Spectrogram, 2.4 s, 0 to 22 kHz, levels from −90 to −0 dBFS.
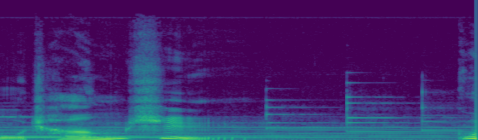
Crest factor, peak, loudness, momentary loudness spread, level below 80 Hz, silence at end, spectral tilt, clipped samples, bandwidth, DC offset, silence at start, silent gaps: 18 dB; -6 dBFS; -22 LUFS; 17 LU; -52 dBFS; 0 s; -5.5 dB/octave; under 0.1%; 18.5 kHz; under 0.1%; 0 s; none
